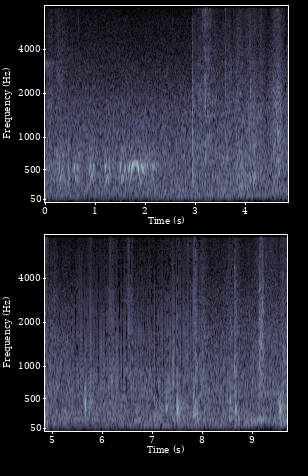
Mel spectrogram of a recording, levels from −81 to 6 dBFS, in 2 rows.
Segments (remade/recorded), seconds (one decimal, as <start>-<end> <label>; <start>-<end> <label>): 0.0-5.4 recorded; 5.4-8.0 remade; 8.0-9.7 recorded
